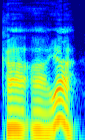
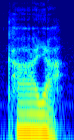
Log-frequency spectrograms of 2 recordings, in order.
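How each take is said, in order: First: Two separate a vowels are pronounced in sequence. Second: The vowels merge into a single a sound. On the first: "ficaria ka-aya" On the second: "esse a some, né? Então fica só ka-ya"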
